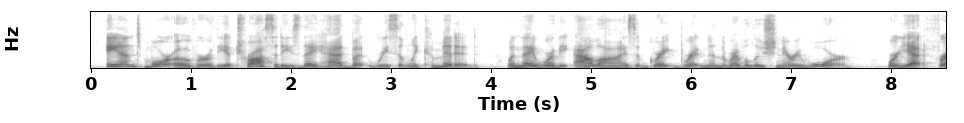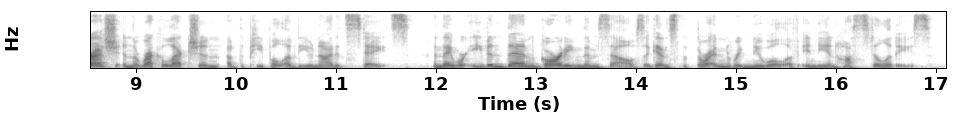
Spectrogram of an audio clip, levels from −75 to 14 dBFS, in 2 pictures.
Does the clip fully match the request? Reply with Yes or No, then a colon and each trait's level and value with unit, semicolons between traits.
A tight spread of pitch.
Yes: narrow, 2.3 semitones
